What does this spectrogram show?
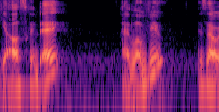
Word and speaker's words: Jag älskar dig: Jag älskar dig.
